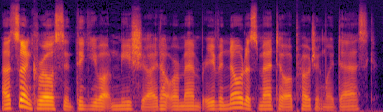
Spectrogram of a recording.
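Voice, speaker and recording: A man's voice: lowish voice, fast talker, a bit bright, no echo, clean studio sound. A man streaming a visual novel, reading the narration aloud and chatting casually with joking asides to viewers.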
